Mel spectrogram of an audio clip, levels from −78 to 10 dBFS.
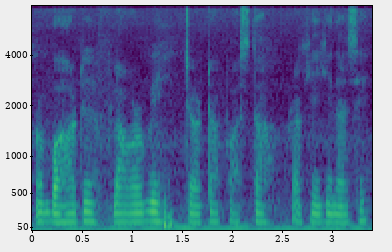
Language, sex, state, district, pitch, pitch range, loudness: Nagamese, male, Nagaland, Dimapur, 115 Hz, 110-120 Hz, -22 LUFS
